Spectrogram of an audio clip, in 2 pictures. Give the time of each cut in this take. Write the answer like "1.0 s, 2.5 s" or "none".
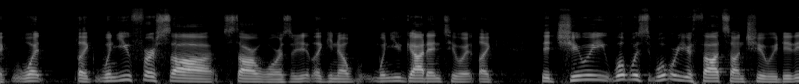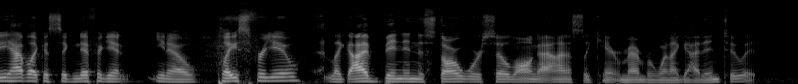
11.2 s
